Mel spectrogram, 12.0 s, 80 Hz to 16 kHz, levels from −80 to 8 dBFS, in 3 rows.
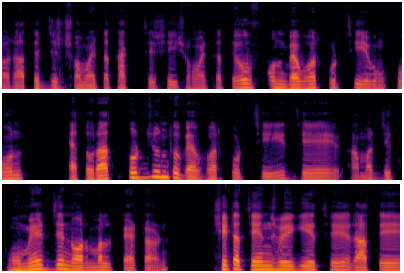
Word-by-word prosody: রাতের 125 +2 -6
যে 135 - -5 0.2
সময়টা 130 +1 -5
থাকছে, 130 -1 -8
সেই 130 -1 -8
সময়টাতেও 135 +3 -5 0.2
ফোন 150 0 -4
ব্যবহার 145 +2 +3
করছি। 155 +1 -9
এবং 140 0 -7
ফোন 150 +1 -1 0.6
এত 120 - -9
রাত 150 +1 +7 0.2
পর্যন্ত 210 +2 +4 0.2
ব্যবহার 130 +1 -1
করছি 130 -1 -9 0.3
যে, 135 -1 -3 0.4
আমার 130 +1 -7
যে 135 - -5 0.2
ঘুমের 135 +7 +5
যে 185 - +5
নরমাল 140 -1 +2
প্যাটার্ন, 60 - -4 0.5
সেটা 175 +1 +7
চেঞ্জ 165 -1 +6
হয়ে 155 0 +5
গিয়েছে। 155 -1 0 0.2
রাতে 130 +3 +1
140 Hz, 140 wpm, -23 LUFS, 130-155 Hz, 0.6 s, রাত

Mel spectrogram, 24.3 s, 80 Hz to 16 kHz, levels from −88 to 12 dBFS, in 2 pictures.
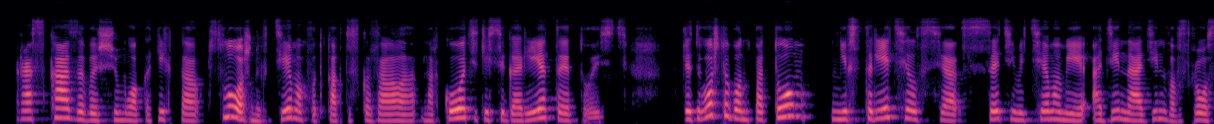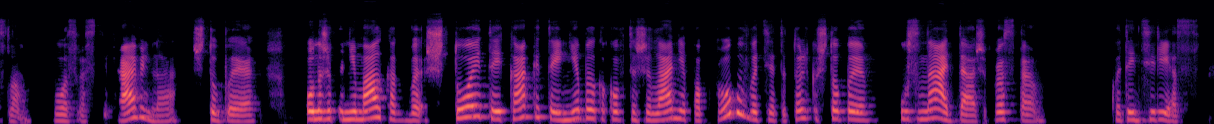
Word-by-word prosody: рассказываешь 235 -4 +1
ему 205 -2 -6
о 185 - -1
каких-то 190 -1 -6
сложных 215 - +1
темах, 235 +1 -1
вот 180 - -12
как 180 -1 -4
ты - - -17
сказала 185 -1 -3
наркотики, 235 +5 +3
сигареты, 215 +1 -1
то - - -13
есть 145 +1 -13 0.5
для 230 - +4
того 260 +8 +3
чтобы 335 -6 0
он 225 -2 -3
потом 300 +9 +3 0.2
не 230 0 -1
встретился 230 -4 -2
с 195 +4 -18
этими 230 -2 -1
темами 210 -2 -2
один 225 +5 -5
на 195 -3 +2
один 230 +6 -5
во 175 - -7
взрослом 195 0 -7 0.2
возрасте, 180 -3 -9
правильно? 190 -6 +2
Чтобы 175 -4 -3 0.5
он 230 0 +10
уже 235 0 +3
понимал 230 +5 +6
как 215 -3 -5
бы 195 0 -3
что 265 +8 +3
это 310 +7 +2
и 460 0 +6
как 300 0 +2
это 290 -4 -3
и 210 - +2
не 220 +4 0
было 250 0 +2
какого-то 225 -2 -5
желания 215 +4 +1
попробовать 225 - -1
это 195 -1 -9
только 245 +1 -4
чтобы 230 -4 0 0.3
узнать 230 -2 +2
даже 175 -3 -2
просто 215 -4 -4 0.7
какой-то 205 +1 -2
интерес. 215 +2 -6
220 Hz, 140 wpm, -25 LUFS, 195-240 Hz, 0.7 s, он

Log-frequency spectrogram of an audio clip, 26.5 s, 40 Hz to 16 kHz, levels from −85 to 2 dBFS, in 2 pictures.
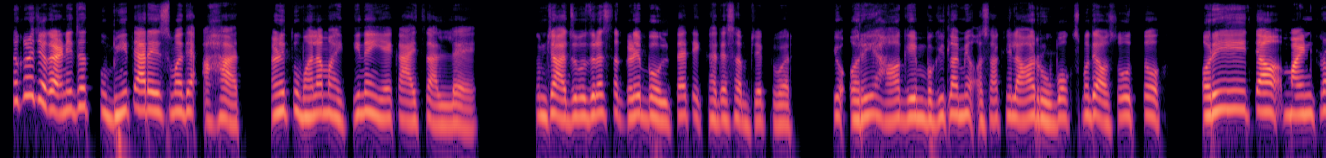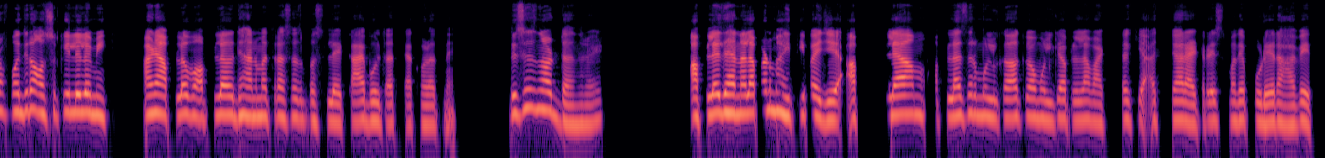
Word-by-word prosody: सगळं 435 +5 +2
जग 315 -7 +3
आहे 250 - +10
आणि 245 +3 +4
जर 285 +4 +1
तुम्ही 220 -5 0
त्या 255 -2 +8
रेसमध्ये 240 0 +2
आहात 170 -1 +1 0.3
आणि 225 +2 +4
तुम्हाला 215 -1 +3
माहिती 205 -2 -2
नाही 225 -4 +2
आहे 185 - 0
काय 175 -3 0
चाललंय, 150 -3 -2 0.6
तुमच्या 205 +2 +3
आजूबाजूला 195 +4 +2
सगळे 200 -1 0
बोलत 175 -2 0
आहेत 205 0 -1
एखाद्या 180 -1 -4
सब्जेक्टवर, 160 -2 -5 0.5
की - - -3 0.2
"अरे! 190 +4 +2
हा 180 -3 -1
गेम 190 0 +3
बघितला 190 +5 0
मी, 210 0 +1
असा 170 +1 -5
केलं. 200 -3 0
हा 180 +2 +2
Robloxमध्ये 185 +4 -1
असं 170 +2 -1
होतं. 200 -1 -2 0.5
अरे! 255 +4 +4
त्या 240 -1 +8 0.3
Minecraftमध्ये 225 +2 +2
ना 255 -1 +2
असं 215 0 -5
केलेलं 230 0 +3
मी." 210 -2 +1 0.4
आणि 220 +2 +5
आपलं 215 0 +3
म - - -3
आपलं 205 +3 0
ध्यान 200 0 +1
मात्र 195 0 -3
असच 190 -1 -4
बसलंय, 165 0 -5
काय 165 +1 0
बोलत 165 -2 -4
आहेत 155 0 -5
त्या 150 - -9
कळत 150 -1 -5
नाही. - - -11 0.6
दिस 220 +2 -2
इज 275 -1 -2
नॉट 250 -1 +2
डन, 150 -2 -3
राइट? 160 +3 -8 0.9
आपल्या 215 +3 +3
ध्यानाला 225 -1 +5
पण 250 0 0
माहिती 205 -4 0
पाहिजे 175 -4 +2
आपल्या 205 +4 0 0.3
आपला 195 +1 -2
जर 215 +2 -5
मुलगा 190 -2 -2
किंवा 190 -1 -2
मुलगी 180 -1 -4
आपल्याला 175 -1 -4
वाटतं 165 +1 -7
की 175 - -7
आजच्या 175 +1 -5
रॅट 155 -1 -1
रेसमध्ये 170 +1 -5
पुढे 160 -1 -1
राहावेत, 155 0 -3
195 Hz, 180 wpm, -24 LUFS, 170-220 Hz, 0.9 s, आहे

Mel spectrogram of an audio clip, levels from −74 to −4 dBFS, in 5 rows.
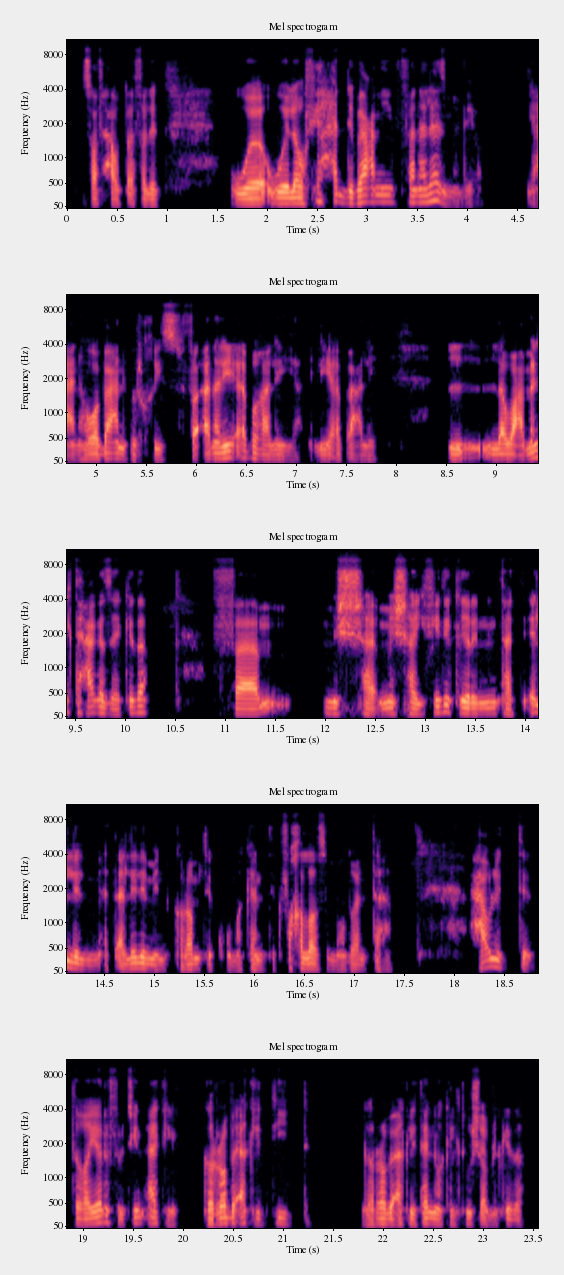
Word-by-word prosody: صفحة - - 0
واتقفلت، - - -4 0.6
و 100 0 +4 0.2
ولو 110 0 +5
في - - -2
حد 145 -3 +1
باعني 135 +2 +1
فأنا 130 0 -2
لازم 160 - -1
أبيعه، 80 - -14 0.4
يعني 90 - 0
هو 100 +1 +2
باعني 105 0 +2
برخيص، 95 -2 -2
فأنا 105 - +2
ليه 120 +4 +4
أبقى 105 -5 0
عليه 90 -1 -3
يعني، - - -16
ليه 95 +1 -2
أبقى 100 - -4
عليه، 90 -1 -8 1.1
لو 100 0 +2
عملتِ 110 +8 +2
حاجة 120 +1 +2
زي 100 -4 -3
كده، 130 +1 -1 0.6
فمش 110 - +2
ه 100 -1 +4
مش 110 +1 +5
هيفيدِك 125 +7 0
غير 110 -2 +5
إن 105 +1 -2
أنتِ 110 -1 -4
هتقلل 105 0 0
م 90 +1 -9
هتقللي 110 +4 0
من 95 -2 -3
كرامتِك 95 +1 -4
ومكانتِك - - -7
فخلاص 105 -2 +1
الموضوع 90 +1 -6
انتهى، 95 - -7 0.8
حاولي - - +2 0.2
ت - - -4
تغيّري 105 +5 +2
في 100 - -7
routine 120 +5 -2
أكلِك، - - -2 0.3
جرّبي - - +3
أكل - - -5
جديد، 105 -3 -9 0.7
جرّبي 100 +3 +2
أكل 100 - -1
تاني 105 0 +1
ما 95 - -1
كلتيهوش - - -3
قبل - - -5
كده، - - -5
105 Hz, 150 wpm, -22 LUFS, 95-115 Hz, 1.1 s, ولو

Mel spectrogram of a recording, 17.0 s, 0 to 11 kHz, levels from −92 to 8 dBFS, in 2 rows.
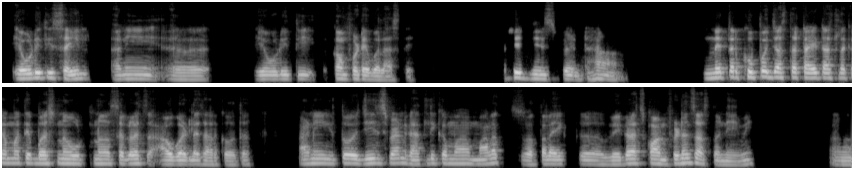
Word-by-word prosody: एवढी 140 +3 +8
ती 160 - +3
सैल 135 -3 +2 0.3
आणि 125 +1 -1 0.2
अ, 105 -2 -4 0.6
एवढी 120 +1 +1
ती 125 -1 -3 0.2
कम्फर्टेबल 120 -5 +2
असते. 95 0 -9 1.0
अशी 160 +4 +5
जीन्स 125 -2 -1
पॅन्ट 115 -3 -2
हां. 120 -5 -4 1.0
नाहीतर 160 +3 +4
खूपच 170 +1 +5
जास्त 170 -1 +4
टाईट 155 0 +5
असलं 150 0 +1
की 150 - -4
मग 145 0 -2
ते 145 - +3
बसणं-उठणं 135 -1 0
सगळंच 135 +2 +1
अवघडल्यासारखं 115 -2 0
होतं. 105 +2 -6 0.6
आणि 140 +1 -2
तो 140 -1 +6
जीन्स 135 +1 -1
पॅन्ट 145 0 -1
घातली, 120 +3 -3
की 140 - -2
मग 135 0 -2
मलाच 145 +5 0 0.2
स्वतःला 115 +2 -1
एक 120 0 -1 0.2
अ, - - -4
वेगळाच 115 +4 0
कॉन्फिडन्स 135 +3 +1
असतो 110 - 0
नेहमी. 105 +2 -6 0.8
अ, 110 - -11
130 Hz, 145 wpm, -24 LUFS, 115-140 Hz, 1.0 s, एवढी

